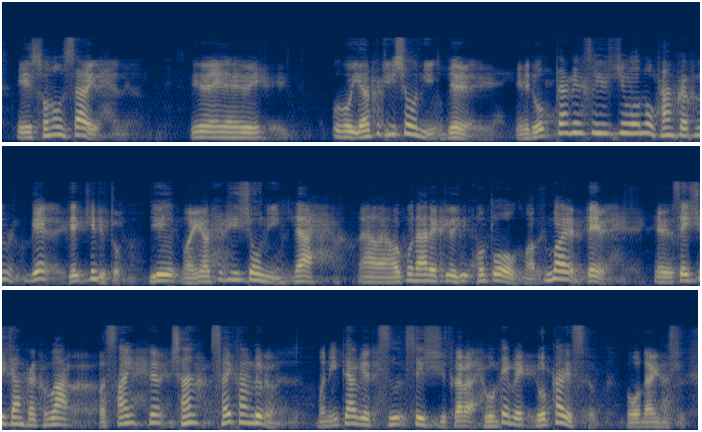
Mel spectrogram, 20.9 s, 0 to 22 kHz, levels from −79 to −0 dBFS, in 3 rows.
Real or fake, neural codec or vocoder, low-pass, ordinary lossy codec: fake; codec, 16 kHz, 0.5 kbps, FreqCodec, larger model; none; none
